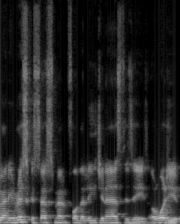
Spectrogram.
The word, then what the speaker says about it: Legionnaires: Do you guys do any risk assessment for the Legionnaire's disease? Or how do you say that? How do you normally say that? No. Langonaires. No, I do not say that. Legionnaires.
